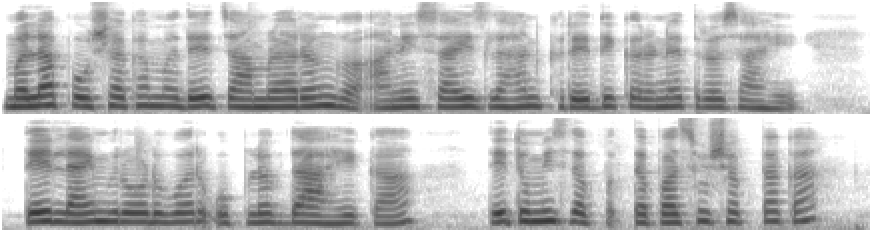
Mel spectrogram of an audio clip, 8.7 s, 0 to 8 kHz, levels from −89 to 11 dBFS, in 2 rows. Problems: constant background noise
